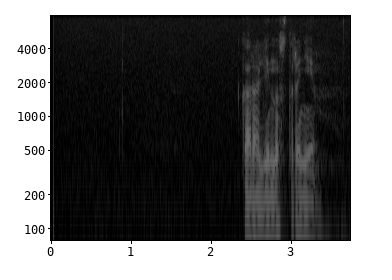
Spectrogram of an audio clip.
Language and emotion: Russian, neutral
